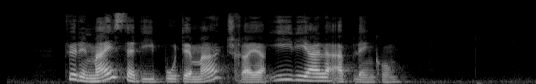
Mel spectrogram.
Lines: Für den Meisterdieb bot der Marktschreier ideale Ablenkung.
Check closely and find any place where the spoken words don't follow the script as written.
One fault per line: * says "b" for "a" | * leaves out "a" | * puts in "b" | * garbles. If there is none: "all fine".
all fine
